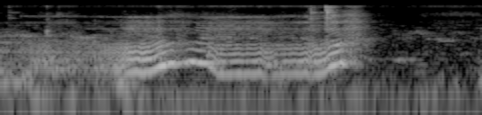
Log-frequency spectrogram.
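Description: A woman's whimpering, wailing cry that wavers up and down in pitch, ending in a short rising squeal near the end.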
